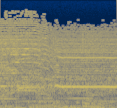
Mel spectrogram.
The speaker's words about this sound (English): Listen. Listen. Some of you, the way you are shouting, it is... I want you to shout. I want you to jump. I want you to scream. Somebody shout!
